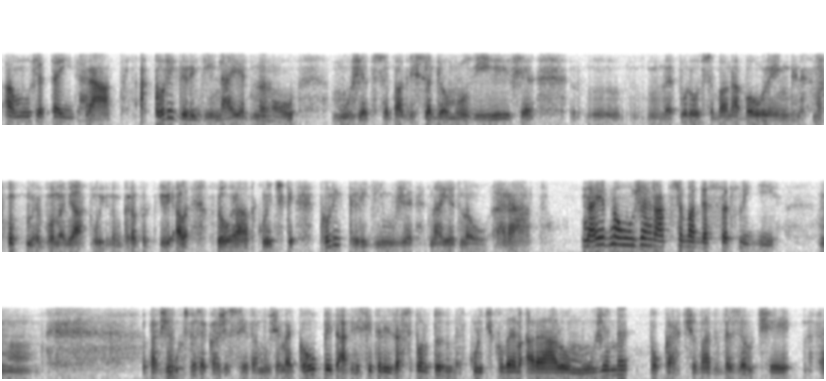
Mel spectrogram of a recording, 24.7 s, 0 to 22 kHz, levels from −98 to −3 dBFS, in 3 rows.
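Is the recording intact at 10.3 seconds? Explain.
No. From 10.32 to 10.39 s there are lost GSM frames. This gap of about 60 ms fits three dropped 20 ms frames, each replaced by the last good frame's settings. It is heard as a brief, rough metallic ring. On a spectrogram the harmonics freeze into flat horizontal bands.

Underneath, the GSM full-rate codec runs throughout, and its sound points to the 13 kbps full-rate coder. A vocal-tract model driven by spaced pulses gives a plainly audible buzzy, gravelly roughness. The band is held to roughly 300 Hz–3.6 kHz, so a spectrogram shows nothing above 3.6 kHz and little below 300 Hz.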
